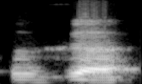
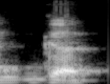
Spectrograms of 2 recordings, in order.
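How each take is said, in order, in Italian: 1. È il suono G duro siciliano. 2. È il suono G duro italiano. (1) "in siciliano G" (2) "in italiano si pronuncia G"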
